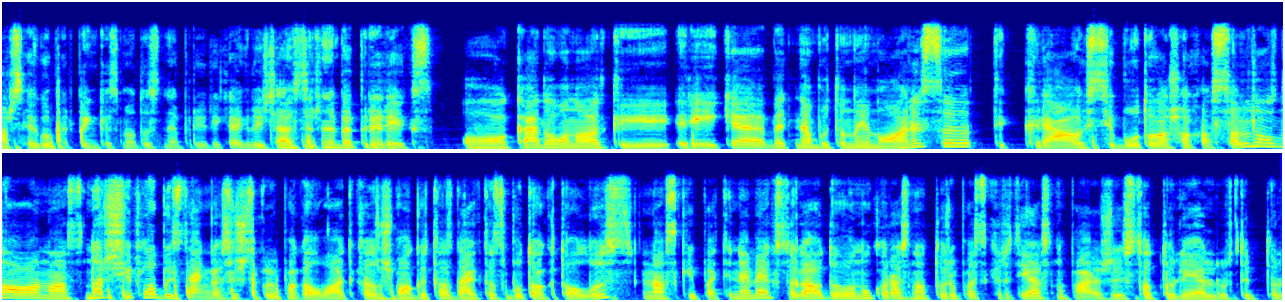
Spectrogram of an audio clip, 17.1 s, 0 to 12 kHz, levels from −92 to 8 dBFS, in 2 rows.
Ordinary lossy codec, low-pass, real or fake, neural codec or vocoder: Opus, 64 kbps; 9.9 kHz; real; none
